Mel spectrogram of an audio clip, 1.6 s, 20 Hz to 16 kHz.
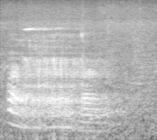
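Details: California sea lion pup, born June 20 and about two weeks old, nursing at Tennoji Zoo in Osaka, Japan, on July 5, 2014; one loud, harmonic, bleating cry about a second long, sliding slightly downward before fading out.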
